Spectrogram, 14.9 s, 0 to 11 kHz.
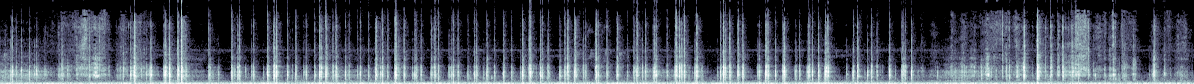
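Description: Fingernails tap and scratch on a hand-sized, hollow clear plastic jewel case holding an Xbox 360 disc. Rapid, dry clicks and scrapes with a bright edge come in a steady stream that stops quickly after each one. A constant low hum sits underneath throughout.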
